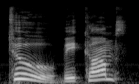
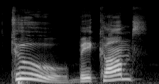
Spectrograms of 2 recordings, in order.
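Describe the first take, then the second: The two takes are said the same way.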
